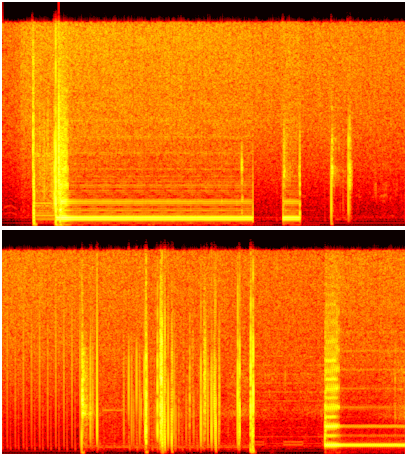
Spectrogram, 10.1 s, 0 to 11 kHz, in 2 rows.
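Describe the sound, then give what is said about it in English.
Telephone line signalling on a call to code 110 in Greenville, North Carolina, routed to operator intercept: a long steady buzzing tone, a short burst, scattered rapid clicks, then another steady tone at the end. “In Greenville, North Carolina's NX1, the code 110 went to operator intercept.”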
